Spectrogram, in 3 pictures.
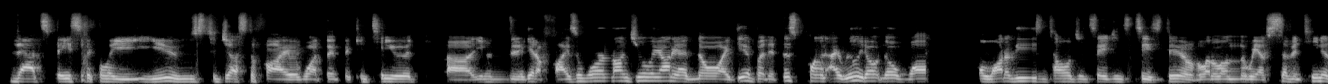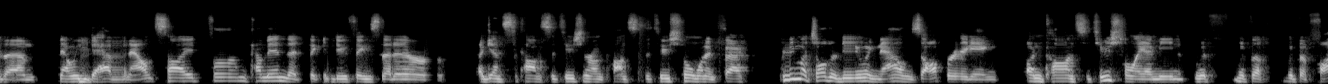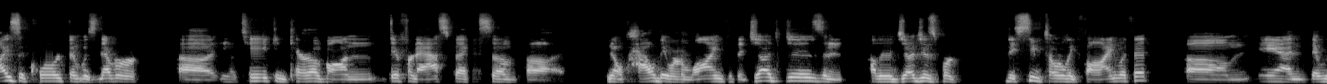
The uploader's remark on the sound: sits down over Zoom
